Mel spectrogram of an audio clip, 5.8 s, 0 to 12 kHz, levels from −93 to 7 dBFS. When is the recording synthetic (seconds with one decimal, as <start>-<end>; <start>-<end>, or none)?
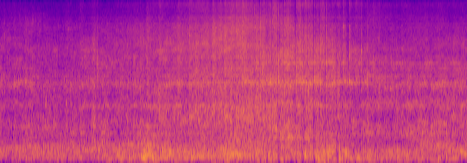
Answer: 0.0-0.4; 1.0-5.8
